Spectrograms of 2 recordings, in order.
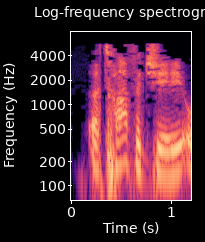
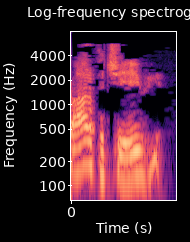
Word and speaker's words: autophagy: Yeah, so one of the primary benefits is we call autophagy or autophagy, spelled the same way.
